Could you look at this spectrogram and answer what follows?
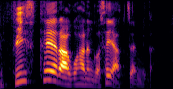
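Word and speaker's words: Wüste: 요거는 독일어의 자, 이 비스테라고 하는 것의 약자입니다. 여기 보면 또 우음라우트라고 해서 이렇게 점 두 개를 땡땡 찍었습니다. 이러면 이거를 입을 이렇게 움직이지 않고 으라고 발음해야 되는 거예요. 그러면은 비스테라고 하는 건데요.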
